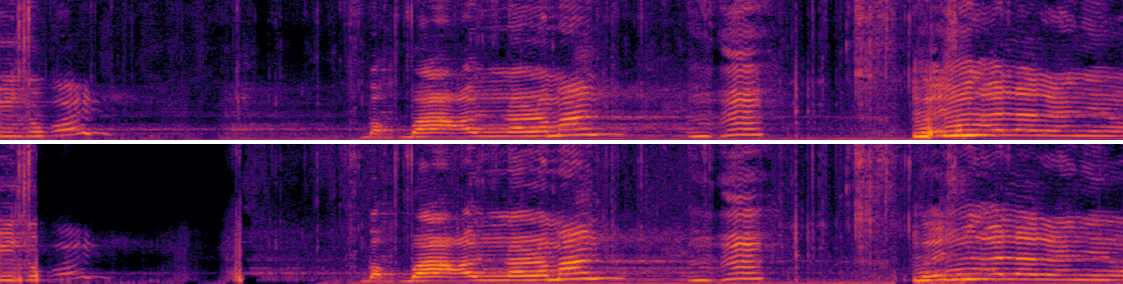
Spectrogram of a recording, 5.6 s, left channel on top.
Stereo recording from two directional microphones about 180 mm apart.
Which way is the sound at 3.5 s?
75° left (ahead or behind).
